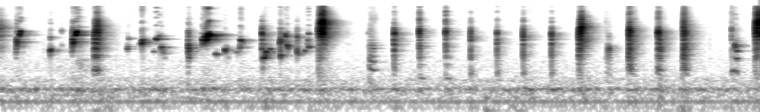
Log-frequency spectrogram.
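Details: Two social budgerigars kept indoors chatter while playing: rapid run of sharp chirps, rasping notes and short squeaks, steady and busy throughout, with background hum.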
